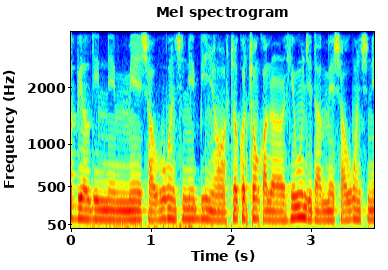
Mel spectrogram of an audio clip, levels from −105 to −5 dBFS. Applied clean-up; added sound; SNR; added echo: none; none; none; none.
